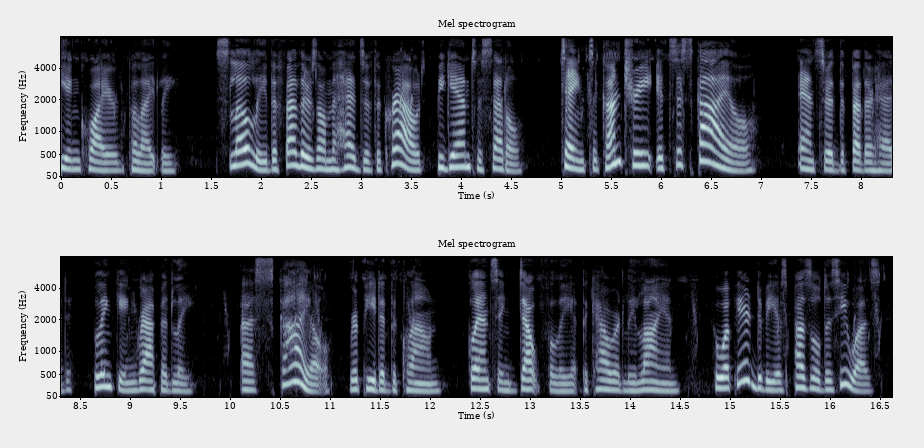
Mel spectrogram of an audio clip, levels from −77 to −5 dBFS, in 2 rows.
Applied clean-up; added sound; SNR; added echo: neural separator model SepFormer DNS4.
